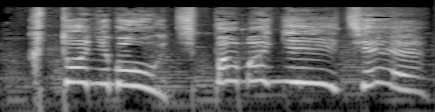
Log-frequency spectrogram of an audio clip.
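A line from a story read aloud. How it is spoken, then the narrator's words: Real, genuine scream. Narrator (Russian): уже по-настоящему закричала Лапочка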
